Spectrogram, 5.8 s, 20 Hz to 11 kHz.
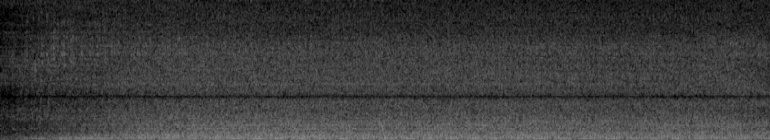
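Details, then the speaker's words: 1967 Ford truck V8 started on a ballast resistor with no cranking bypass, about two volts to the coil: it catches and settles into a steady, slightly lumpy idle with an even low beat and fan hiss; running great again, strong oil pressure. "oh man ah it's so nice to hear it running great again I know ah woo I'm glad it started with the balance resistor"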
